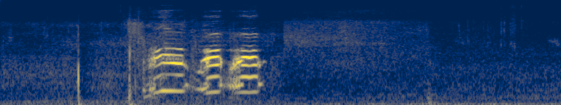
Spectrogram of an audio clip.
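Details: A Greater Rhea at a drive-through safari park near Orlando gives three quick nasal, honking notes with a wavering pitch as it aggressively approaches a car and pokes its head in the window, over a low engine rumble and a few clicks.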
